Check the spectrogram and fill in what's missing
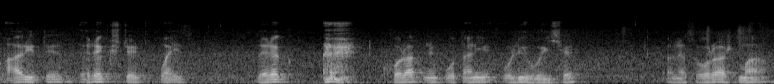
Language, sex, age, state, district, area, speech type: Gujarati, male, 60+, Gujarat, Valsad, rural, spontaneous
